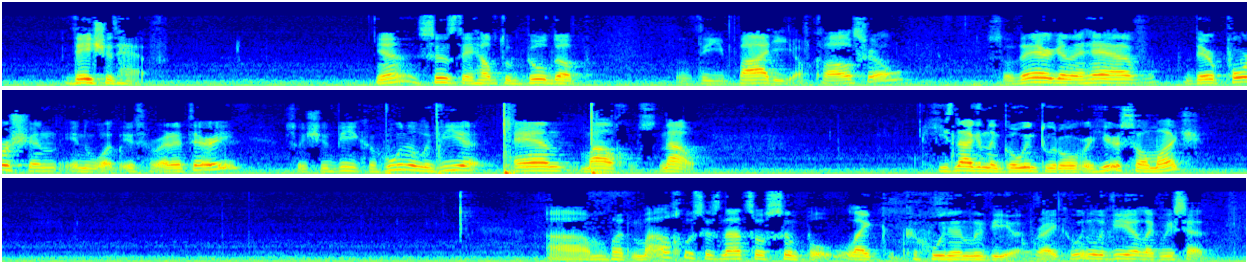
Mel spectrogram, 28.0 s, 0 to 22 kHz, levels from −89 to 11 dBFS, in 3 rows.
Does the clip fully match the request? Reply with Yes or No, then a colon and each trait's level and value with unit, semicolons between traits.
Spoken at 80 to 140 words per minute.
Yes: slow, 135 wpm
